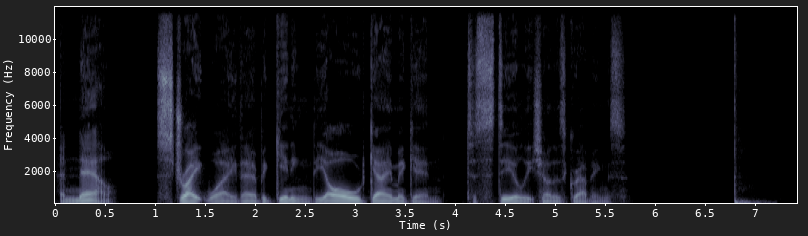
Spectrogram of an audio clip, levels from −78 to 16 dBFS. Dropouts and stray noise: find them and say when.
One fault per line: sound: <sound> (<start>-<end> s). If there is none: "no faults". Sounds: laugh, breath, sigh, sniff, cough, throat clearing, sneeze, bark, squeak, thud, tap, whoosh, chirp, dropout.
sound: thud (6.8-7.2 s)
